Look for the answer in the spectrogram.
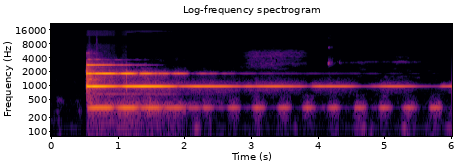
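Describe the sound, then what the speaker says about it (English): A single gong struck once at close range, ringing out with a bright attack and a long sustained hum that slowly fades, with a faint pulsing shimmer as it decays over several seconds. "Let's start with the gong, one of the gongs, this one."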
